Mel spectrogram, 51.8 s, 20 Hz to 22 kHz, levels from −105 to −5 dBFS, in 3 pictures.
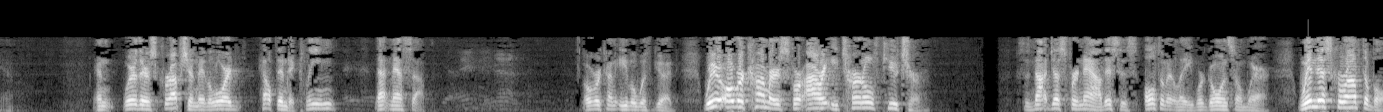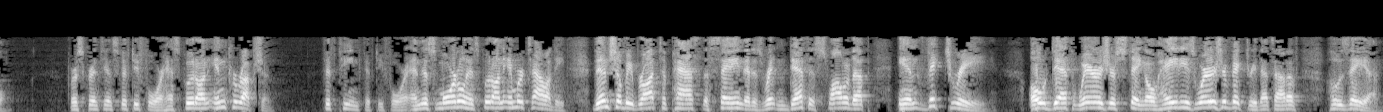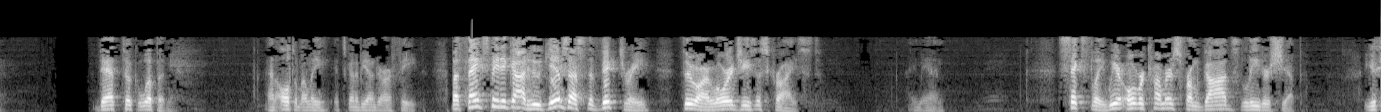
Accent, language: American, English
